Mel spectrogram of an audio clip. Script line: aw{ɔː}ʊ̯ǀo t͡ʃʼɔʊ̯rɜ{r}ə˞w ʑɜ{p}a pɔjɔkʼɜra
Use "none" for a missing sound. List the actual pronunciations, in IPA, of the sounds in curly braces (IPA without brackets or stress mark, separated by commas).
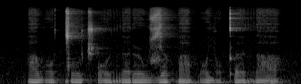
ɔ, ɾ, p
